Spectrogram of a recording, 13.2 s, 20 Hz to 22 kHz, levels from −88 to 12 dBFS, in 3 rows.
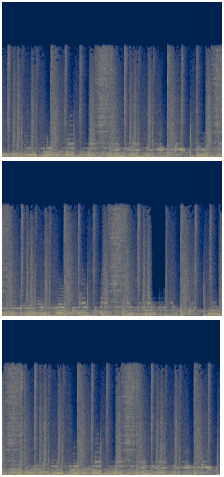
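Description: At 9.19 to 9.26 s there is short concealed packet loss: about 40 ms of audio arrived too late, and the decoder extrapolated the preceding sound, leaving a brief smear.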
